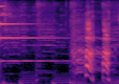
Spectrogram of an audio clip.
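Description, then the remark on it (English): A doorbell rings twice in quick succession, bright chimes following a quiet stretch with a faint steady hum underneath. “Ring, ring. Doorbell.”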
